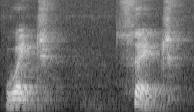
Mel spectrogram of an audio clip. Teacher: तरह गोल करेंगे जैसे उ कहने जा रहे हैं लेकिन अब हम उ की आवाज निकाले बगैर और डब्लू के बाद जो शब्द में वावल आ रहा है उस पर आ जाएंगे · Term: डब्लू की साउंड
